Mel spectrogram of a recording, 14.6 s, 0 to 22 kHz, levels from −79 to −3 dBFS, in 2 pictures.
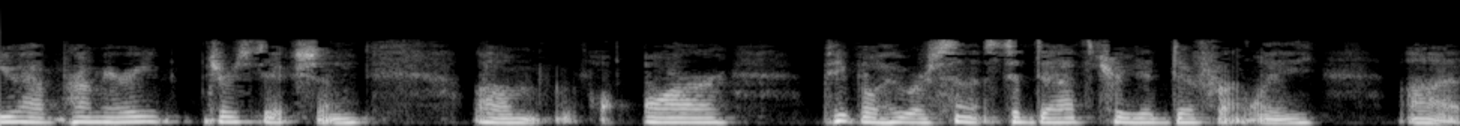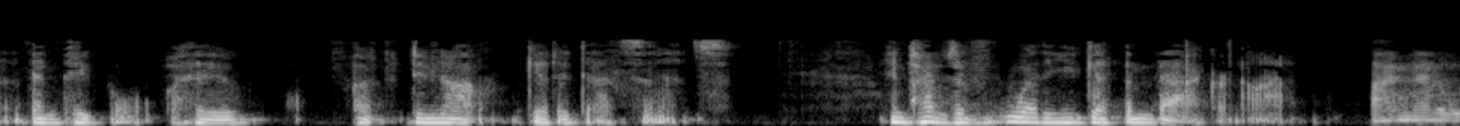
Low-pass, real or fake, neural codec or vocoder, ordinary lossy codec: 7.2 kHz; fake; codec, 16 kHz, 4 kbps, FreqCodec, smaller model; MP3, 24 kbps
